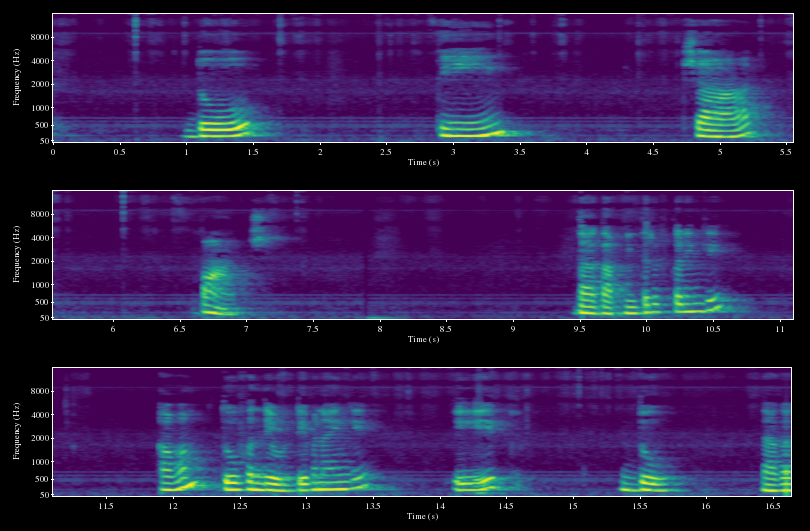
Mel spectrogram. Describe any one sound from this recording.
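Knitting needles click softly against each other.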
